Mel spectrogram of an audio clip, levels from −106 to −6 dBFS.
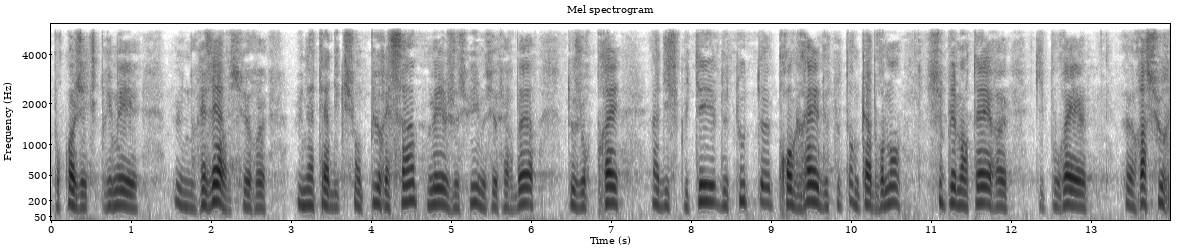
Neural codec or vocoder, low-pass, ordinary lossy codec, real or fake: codec, 16 kHz, 8 kbps, FreqCodec, smaller model; 5.4 kHz; none; fake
